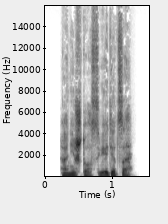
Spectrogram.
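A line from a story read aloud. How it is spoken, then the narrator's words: Muttering under breath. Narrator (Russian): буркнул я себе под нос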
